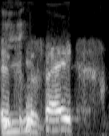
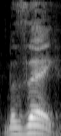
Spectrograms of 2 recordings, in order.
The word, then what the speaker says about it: Mazzei: Once we got Frank Mazzei, hopefully I got that right, and he is close enough. It's Mazzei, but I've heard it pronounced, trust me, many different ways. Mazzei.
